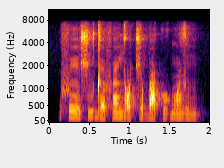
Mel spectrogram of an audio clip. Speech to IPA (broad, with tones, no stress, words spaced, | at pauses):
feː˦˨ʃi˦dɛ˨fɛ̃˦ jɔ˨t͡ʃə˧ba˨ku˧ ɡʷɛ̃˦ zi˧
